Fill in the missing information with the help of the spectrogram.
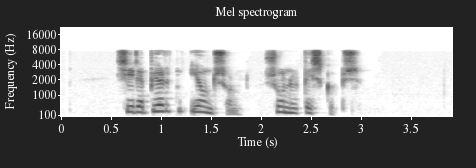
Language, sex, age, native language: Icelandic, female, 40-49, Icelandic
